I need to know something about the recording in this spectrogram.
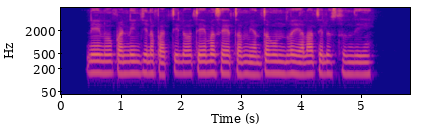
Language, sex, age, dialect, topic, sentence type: Telugu, female, 56-60, Central/Coastal, agriculture, question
